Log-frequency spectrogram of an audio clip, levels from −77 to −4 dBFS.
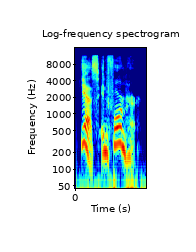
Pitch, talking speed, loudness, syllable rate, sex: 225 Hz, 170 wpm, -18 LUFS, 4.8 syllables/s, female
